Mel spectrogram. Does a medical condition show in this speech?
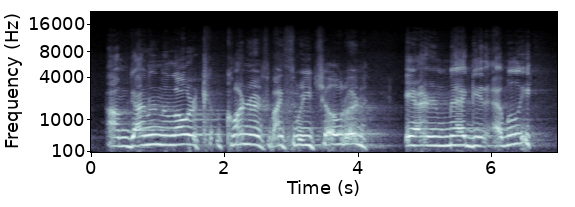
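Yes: cerebral palsy; unusual speech, mistaken for drunk, judged too poor for teaching.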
